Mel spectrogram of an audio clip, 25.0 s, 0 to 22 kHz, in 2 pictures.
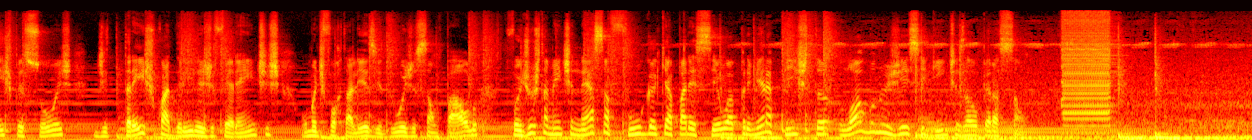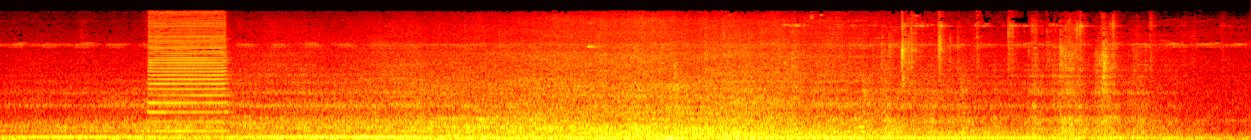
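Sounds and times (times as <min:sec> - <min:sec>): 
speech: 0:00.0 - 0:10.6
car-carrier truck engine rumbling on a highway: 0:00.0 - 0:25.0
truck road noise on a highway: 0:00.0 - 0:25.0
car-carrier truck air-horn blasts: 0:10.6 - 0:11.4, 0:14.0 - 0:15.0.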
